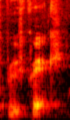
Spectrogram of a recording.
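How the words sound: Creek is pronounced the way locals say it. The speaker is from the town. "if you lived there, you call it Spruce Creek"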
